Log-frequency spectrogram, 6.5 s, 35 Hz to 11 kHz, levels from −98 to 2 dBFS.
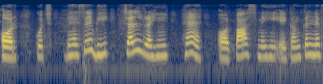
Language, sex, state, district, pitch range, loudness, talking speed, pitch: Hindi, female, Madhya Pradesh, Dhar, 225-265 Hz, -21 LUFS, 130 wpm, 245 Hz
